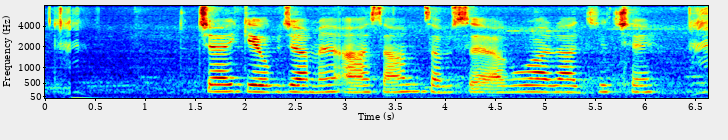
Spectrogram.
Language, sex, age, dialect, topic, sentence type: Maithili, female, 25-30, Bajjika, agriculture, statement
